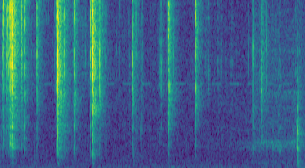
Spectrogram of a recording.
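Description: Irregular sharp clicks and ticks of plastic sample packaging being handled and pried at, quick at first and thinning out after about a second.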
